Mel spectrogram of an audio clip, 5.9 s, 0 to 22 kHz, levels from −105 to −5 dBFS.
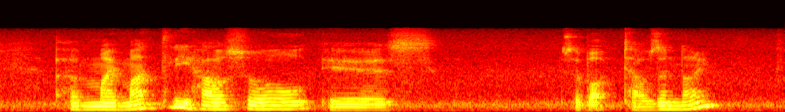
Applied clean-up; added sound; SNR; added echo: none; none; none; none.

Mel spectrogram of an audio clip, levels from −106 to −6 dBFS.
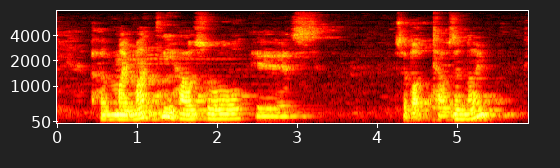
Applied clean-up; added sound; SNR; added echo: classical method WPE with log-MMSE.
